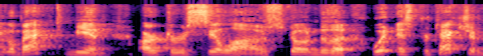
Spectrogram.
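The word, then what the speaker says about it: Šilovs: Uh, we've been saying it wrong, apparently, uh, for his time in the organization. It is Shilovs moving forward here now,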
